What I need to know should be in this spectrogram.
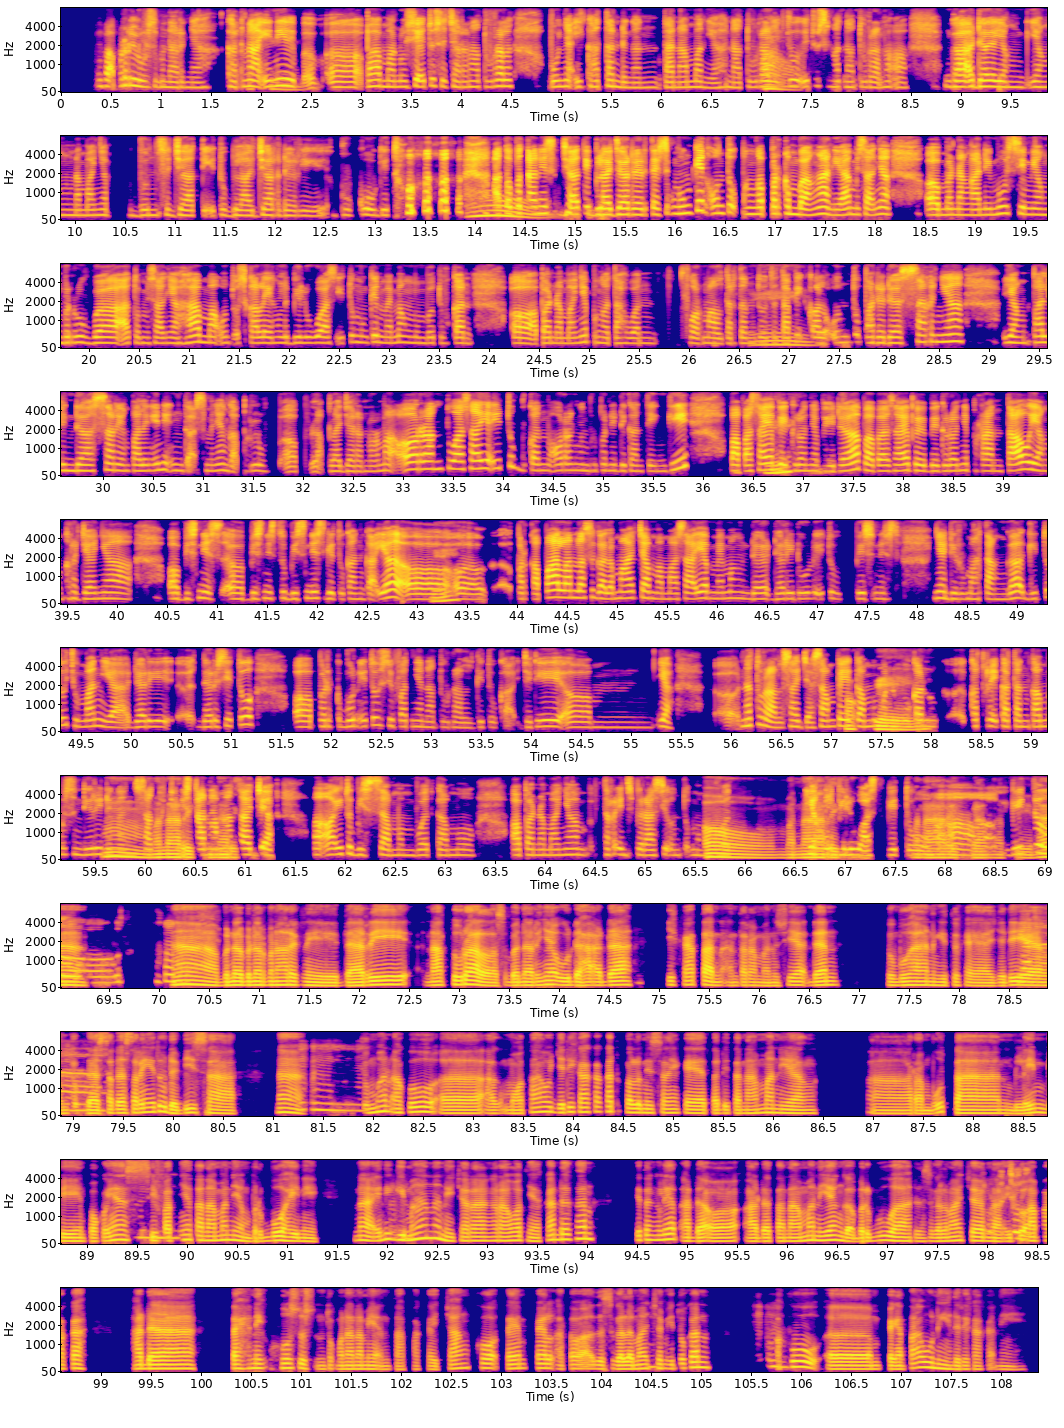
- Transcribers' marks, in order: tapping; laugh; other background noise; in English: "background-nya"; in English: "background-nya"; in English: "business to business"; chuckle
- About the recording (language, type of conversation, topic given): Indonesian, podcast, Kenapa kamu tertarik mulai berkebun, dan bagaimana caranya?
